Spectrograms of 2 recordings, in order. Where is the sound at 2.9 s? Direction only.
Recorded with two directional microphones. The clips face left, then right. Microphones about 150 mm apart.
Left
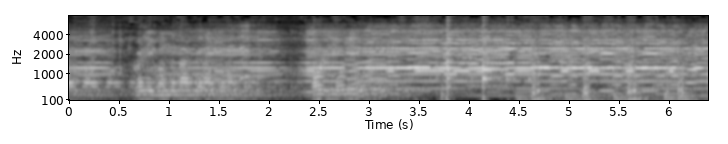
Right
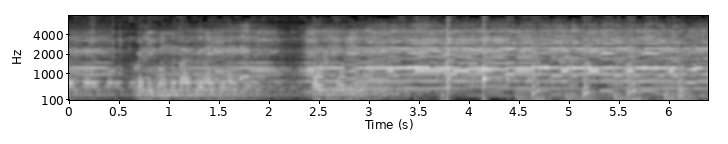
Centre (ahead or behind).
